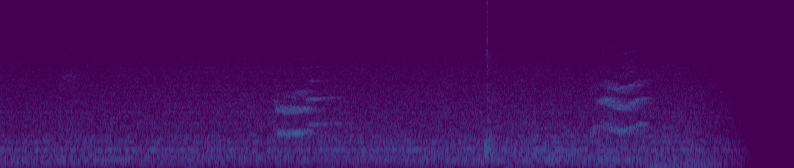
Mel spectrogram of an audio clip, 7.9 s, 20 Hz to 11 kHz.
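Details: Exotic Shorthair cat with her 4-week-old kittens in a car: two short, faint mews around three and six seconds, each a brief wavering tone, over a steady low rumble of engine and road noise.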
